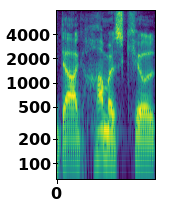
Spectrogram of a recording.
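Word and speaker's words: Dag Hammarskjöld: director emeritus of the dog hamus kill Foundation did I pronounce that fairly accurately Hammer more or less the the the writing is misleading it's actually Hammer you don't pronounce the k but that's a common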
